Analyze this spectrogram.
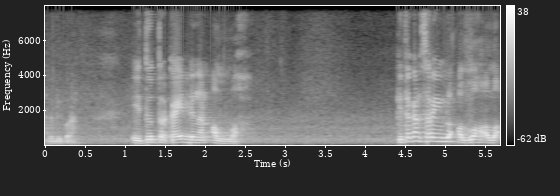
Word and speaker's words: الله: Enggak kan bacanya alam tapi Allah gak dibaca Allah dibacanya Allah berbeda dengan tulisan cuma satu-satunya dalam bahasa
